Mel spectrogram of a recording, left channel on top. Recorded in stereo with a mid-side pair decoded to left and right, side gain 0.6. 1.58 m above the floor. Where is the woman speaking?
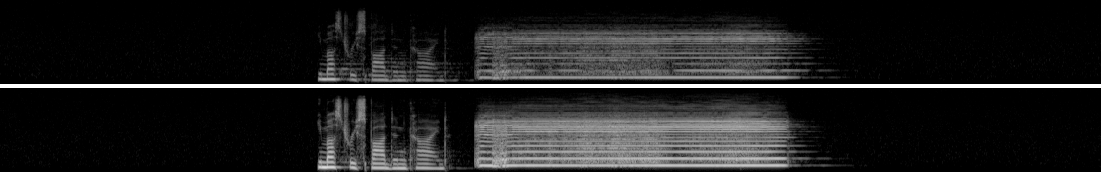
55° right, 0.6 m.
